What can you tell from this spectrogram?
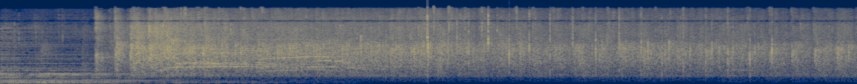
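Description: The last notes of a song's backing music stop about a second and a half in, giving way to an audience applauding. The clapping is dense and steady and slowly eases off.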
